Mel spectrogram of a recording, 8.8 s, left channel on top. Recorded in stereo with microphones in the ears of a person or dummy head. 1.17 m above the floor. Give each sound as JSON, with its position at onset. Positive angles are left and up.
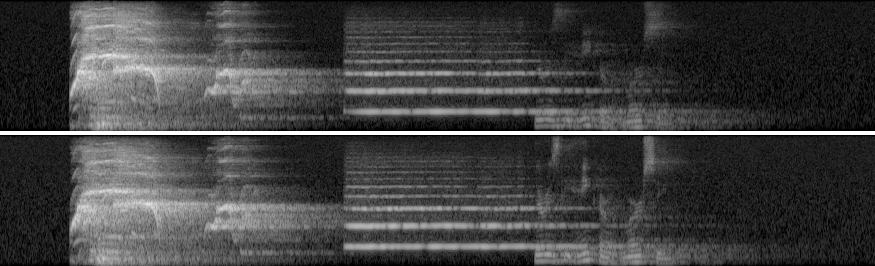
{"t": 0.7, "sound": "a scream", "side_deg": 60, "distance_m": 0.9}
{"t": 3.4, "sound": "a trumpet", "side_deg": 30, "distance_m": 3.0}
{"t": 5.3, "sound": "a man speaking", "side_deg": -50, "distance_m": 0.6}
